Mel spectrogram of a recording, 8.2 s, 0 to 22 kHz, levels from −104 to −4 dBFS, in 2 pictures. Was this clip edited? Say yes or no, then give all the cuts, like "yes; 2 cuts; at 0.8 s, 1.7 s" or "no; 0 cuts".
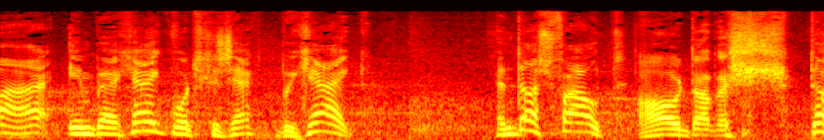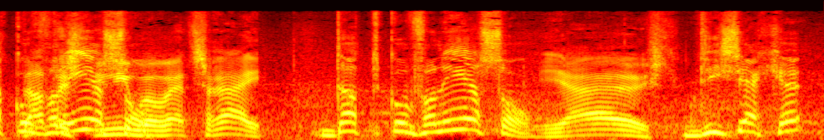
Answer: no; 0 cuts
